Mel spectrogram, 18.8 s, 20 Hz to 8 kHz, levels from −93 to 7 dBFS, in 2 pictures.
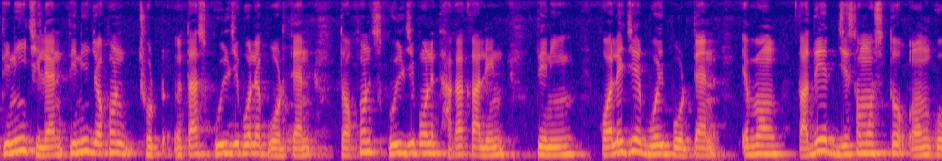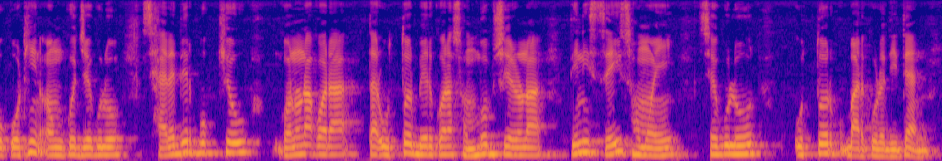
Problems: none marked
